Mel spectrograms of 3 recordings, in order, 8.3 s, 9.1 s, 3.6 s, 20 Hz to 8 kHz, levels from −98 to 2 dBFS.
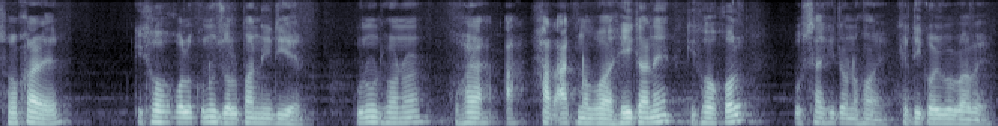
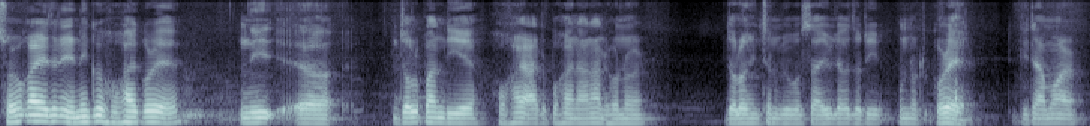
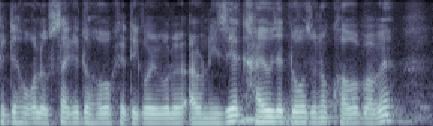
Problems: constant background noise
